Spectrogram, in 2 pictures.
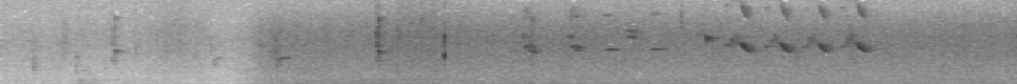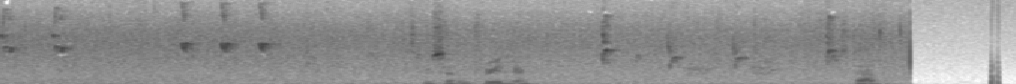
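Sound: bird song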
